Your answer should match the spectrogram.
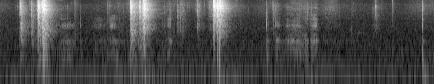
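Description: A toy cap gun fires three loud, sharp pops about a second apart indoors at home, then several fainter clicks and snaps follow.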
